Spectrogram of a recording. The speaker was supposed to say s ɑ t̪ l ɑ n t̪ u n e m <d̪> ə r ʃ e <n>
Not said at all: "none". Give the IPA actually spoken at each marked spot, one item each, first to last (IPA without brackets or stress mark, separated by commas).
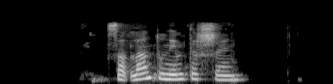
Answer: t̪, n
